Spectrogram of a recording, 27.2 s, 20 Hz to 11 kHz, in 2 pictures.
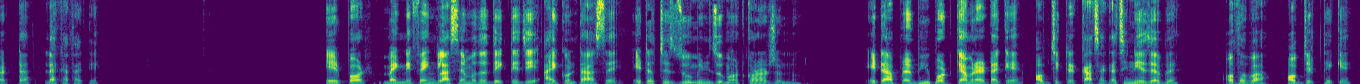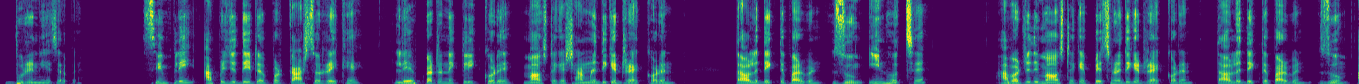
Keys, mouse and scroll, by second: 9.3-12.4 drag, 17.7-20.7 drag.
